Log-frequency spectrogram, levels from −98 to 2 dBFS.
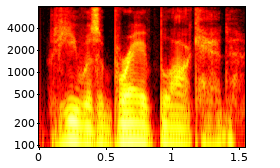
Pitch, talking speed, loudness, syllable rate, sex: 90 Hz, 230 wpm, -17 LUFS, 5.7 syllables/s, male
